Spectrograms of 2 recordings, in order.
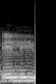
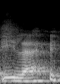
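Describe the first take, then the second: First: "Eli" said as ILL-ee; short first vowel, "Eli" ending in ee; old pronunciation of Eli. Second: "Eli" said as EE-lye; long ee, then "Eli" rhymes with "lie"; new pronunciation of Eli. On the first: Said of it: "we say instead of Eli". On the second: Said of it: "we say Eli". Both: Shown as a demonstration.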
